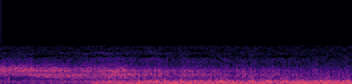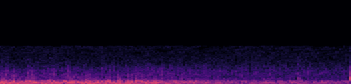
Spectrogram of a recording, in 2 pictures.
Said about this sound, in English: Clear that rocket blast.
